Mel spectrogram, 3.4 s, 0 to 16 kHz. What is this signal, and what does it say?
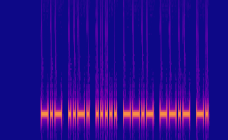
Morse code, heard as a keyed tone, about 36 wpm, 700 Hz. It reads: KF5QQN
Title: USA Call Signs - 6 Characters - 35wpm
